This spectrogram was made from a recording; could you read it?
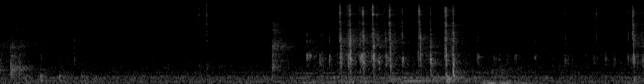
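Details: New Corsair K70 RGB Pro with Cherry MX Blue switches, typing test at 94 wpm in a quiet bathroom, camera in front of the keyboard: crisp, sharp clicks in quick uneven bursts, clear click and clack; healthy clicky switches.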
